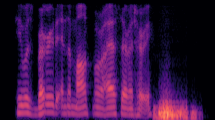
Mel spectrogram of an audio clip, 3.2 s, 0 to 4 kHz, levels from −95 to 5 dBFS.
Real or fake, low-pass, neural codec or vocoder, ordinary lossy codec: fake; 3.6 kHz; codec, 16 kHz, 0.8 kbps, ZipCodec; MP3, 32 kbps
